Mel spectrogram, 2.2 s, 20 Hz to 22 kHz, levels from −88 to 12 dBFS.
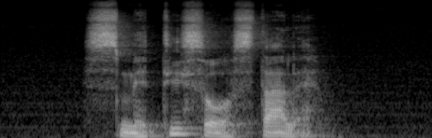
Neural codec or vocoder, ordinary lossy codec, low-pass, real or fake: vocoder, 44.1 kHz, 128 mel bands every 256 samples, BigVGAN v2; none; none; fake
